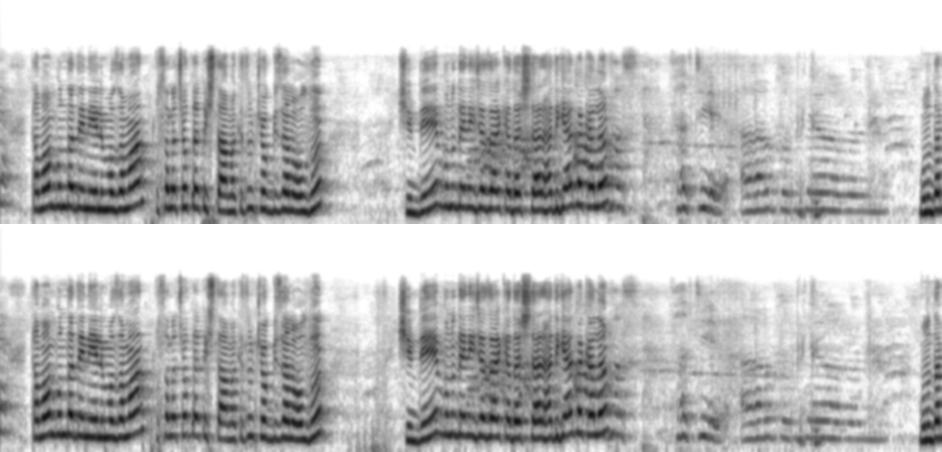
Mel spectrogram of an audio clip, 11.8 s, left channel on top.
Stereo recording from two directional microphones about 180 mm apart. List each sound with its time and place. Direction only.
0.1 s a woman's voice: 5° left (ahead or behind)
2.0 s speech: 55° left (ahead or behind)
3.0 s a woman's voice: 15° left (ahead or behind)
9.9 s a sound: 10° left (ahead or behind)
11.4 s speech: centre (ahead or behind)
